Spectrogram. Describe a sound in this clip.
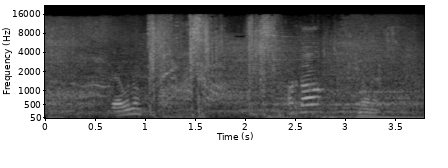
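Swords clash with sharp metallic hits.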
